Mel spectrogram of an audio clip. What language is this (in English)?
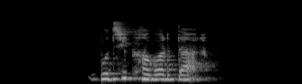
Odia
